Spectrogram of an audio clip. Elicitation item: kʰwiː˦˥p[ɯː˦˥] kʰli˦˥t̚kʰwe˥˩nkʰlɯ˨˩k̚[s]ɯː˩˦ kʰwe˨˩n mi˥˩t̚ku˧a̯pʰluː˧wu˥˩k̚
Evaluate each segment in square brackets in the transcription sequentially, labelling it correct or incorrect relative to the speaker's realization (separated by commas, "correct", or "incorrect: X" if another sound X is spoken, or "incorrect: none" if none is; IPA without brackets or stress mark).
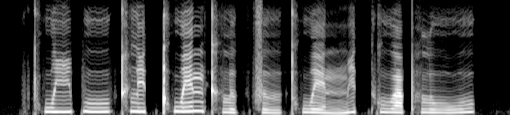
incorrect: uː˦˥, correct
